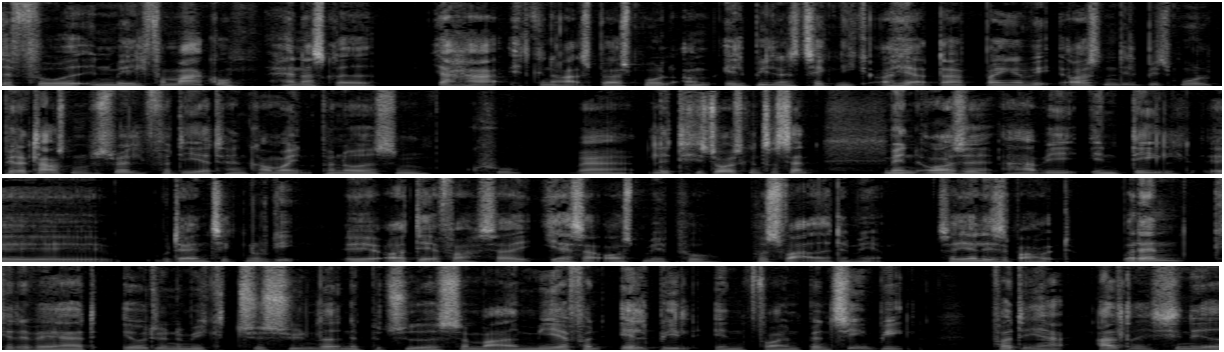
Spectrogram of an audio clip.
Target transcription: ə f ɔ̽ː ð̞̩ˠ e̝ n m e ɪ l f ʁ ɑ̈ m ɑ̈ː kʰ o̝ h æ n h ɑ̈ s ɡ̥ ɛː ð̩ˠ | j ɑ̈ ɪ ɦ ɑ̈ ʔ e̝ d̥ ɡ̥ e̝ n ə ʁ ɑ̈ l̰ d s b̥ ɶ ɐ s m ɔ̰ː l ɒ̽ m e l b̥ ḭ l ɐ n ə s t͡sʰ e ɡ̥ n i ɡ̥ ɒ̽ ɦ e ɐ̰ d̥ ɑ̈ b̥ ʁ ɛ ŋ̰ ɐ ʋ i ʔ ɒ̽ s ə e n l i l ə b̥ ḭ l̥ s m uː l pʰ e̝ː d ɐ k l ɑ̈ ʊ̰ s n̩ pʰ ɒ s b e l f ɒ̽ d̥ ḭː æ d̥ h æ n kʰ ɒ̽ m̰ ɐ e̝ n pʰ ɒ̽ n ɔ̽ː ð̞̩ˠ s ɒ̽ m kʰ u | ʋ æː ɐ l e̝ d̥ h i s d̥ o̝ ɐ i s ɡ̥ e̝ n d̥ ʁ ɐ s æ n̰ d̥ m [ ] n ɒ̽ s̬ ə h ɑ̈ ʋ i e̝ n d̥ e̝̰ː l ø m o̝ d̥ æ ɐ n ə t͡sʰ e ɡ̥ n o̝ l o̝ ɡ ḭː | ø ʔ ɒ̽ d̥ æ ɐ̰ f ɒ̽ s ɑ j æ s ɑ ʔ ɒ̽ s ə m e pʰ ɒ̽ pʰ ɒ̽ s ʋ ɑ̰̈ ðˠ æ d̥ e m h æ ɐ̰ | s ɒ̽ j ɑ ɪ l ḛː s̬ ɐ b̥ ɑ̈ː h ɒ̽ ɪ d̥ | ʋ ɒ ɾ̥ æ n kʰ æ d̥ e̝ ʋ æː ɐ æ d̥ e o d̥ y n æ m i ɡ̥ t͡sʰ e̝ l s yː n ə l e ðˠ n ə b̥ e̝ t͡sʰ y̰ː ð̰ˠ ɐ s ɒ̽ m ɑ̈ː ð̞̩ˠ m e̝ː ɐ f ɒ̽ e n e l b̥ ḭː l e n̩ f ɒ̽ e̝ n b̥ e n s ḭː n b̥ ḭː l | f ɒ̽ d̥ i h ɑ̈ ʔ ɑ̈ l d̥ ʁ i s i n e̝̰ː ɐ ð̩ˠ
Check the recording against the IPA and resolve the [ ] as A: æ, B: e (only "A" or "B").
B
